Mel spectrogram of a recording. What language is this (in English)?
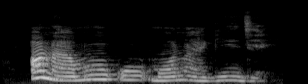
Igbo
